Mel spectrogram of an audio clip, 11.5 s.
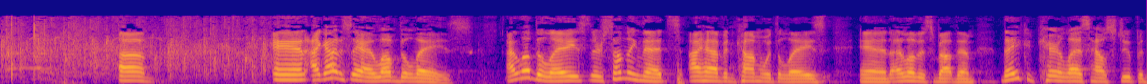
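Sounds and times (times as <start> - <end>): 
high-pitched whoop: 0.0 - 0.8
crowd applause: 0.0 - 3.3
speech: 1.2 - 1.6, 2.7 - 11.4.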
